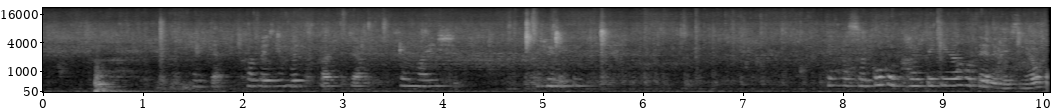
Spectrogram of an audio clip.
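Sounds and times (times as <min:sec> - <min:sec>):
shower water running in a cramped hotel shower stall: 0:00.0 - 0:10.0
speech: 0:02.1 - 0:05.5, 0:08.1 - 0:10.0.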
